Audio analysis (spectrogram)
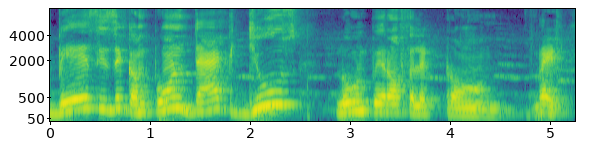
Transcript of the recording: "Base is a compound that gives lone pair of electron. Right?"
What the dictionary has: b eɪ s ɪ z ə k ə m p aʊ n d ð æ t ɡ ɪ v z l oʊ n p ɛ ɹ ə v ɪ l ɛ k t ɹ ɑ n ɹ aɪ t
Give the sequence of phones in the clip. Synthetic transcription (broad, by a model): b eɪ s ɪ z ə k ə m p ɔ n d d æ t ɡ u z l oʊ n p ɛ ɹ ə f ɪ l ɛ k t ɹ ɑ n ɹ aɪ t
